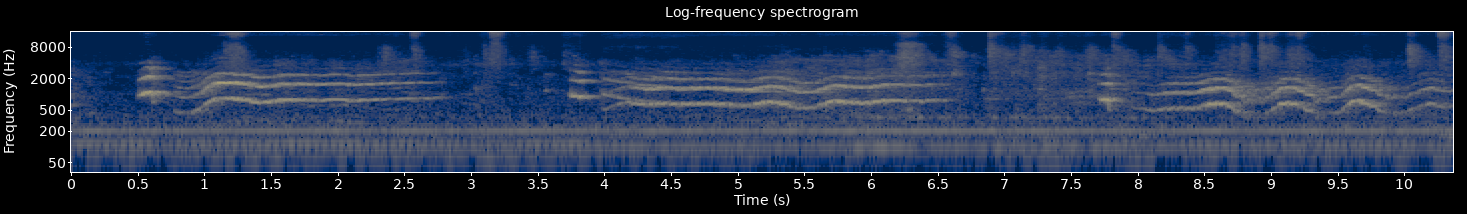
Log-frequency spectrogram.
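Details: Brittany puppies with their mother at a puppy training kennel, heard in a live stream: three long, wavering whines, each drawn out for two to three seconds, rising and dipping in pitch, over a steady low electrical hum.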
